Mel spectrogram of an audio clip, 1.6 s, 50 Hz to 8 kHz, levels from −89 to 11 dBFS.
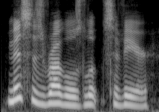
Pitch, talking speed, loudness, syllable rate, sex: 200 Hz, 150 wpm, -16 LUFS, 5.9 syllables/s, female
